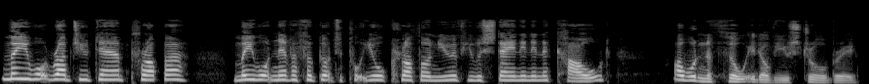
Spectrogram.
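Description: A man reading aloud gives a cabby, high and loud, with a rough drawl. He grumbles with indignation, blunt and stubborn, like a working man who feels wronged. The storybook voice is dry and close. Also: animated, normal speed, no room sound. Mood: indignant. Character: male cockney cabby, blunt and loyal.

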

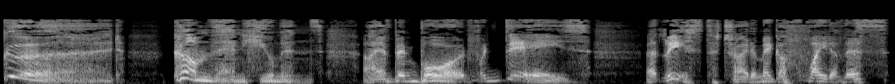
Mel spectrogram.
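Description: A man's voice: medium pitch, wildly swooping pitch, very slow, creaky, sharp tone, husky, no echo, exaggerated voice. A man voicing a huge, boastful male oni demon, growling and mocking as he talks. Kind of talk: audiobook character voice.

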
